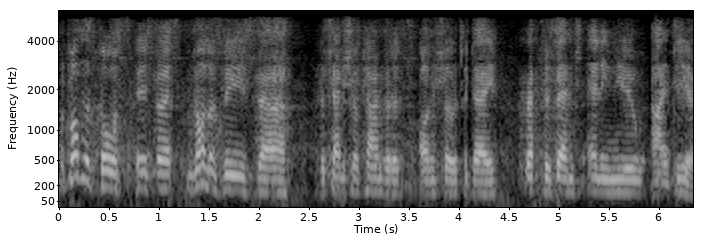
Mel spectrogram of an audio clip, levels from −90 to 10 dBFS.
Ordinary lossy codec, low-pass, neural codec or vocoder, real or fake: AAC, 24 kbps; 5.4 kHz; codec, 44.1 kHz, 1.7 kbps, Pupu-Codec; fake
